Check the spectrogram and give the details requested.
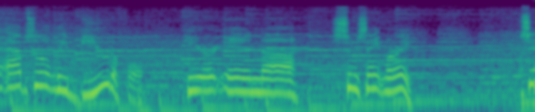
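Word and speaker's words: Sault Ste. Marie: until we got here I thought it was Salt St Marie if you look up how it's spelled but it's Sue St Marie is the way they pronounce it and uh glad I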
